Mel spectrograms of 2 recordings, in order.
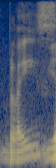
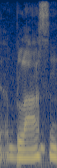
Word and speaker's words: Blaise: And is it pronounced Blaise? – Yeah, it's pronounced Blaise. – Blaise. No. Or Blaise. Blas in Spanish, Blaise in English.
